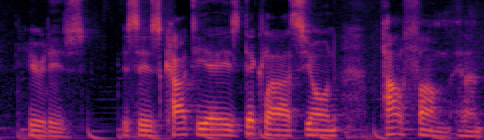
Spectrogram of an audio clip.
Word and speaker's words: Cartier: declaration it's not declaration it's cartier it's not car tire wait car tire never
